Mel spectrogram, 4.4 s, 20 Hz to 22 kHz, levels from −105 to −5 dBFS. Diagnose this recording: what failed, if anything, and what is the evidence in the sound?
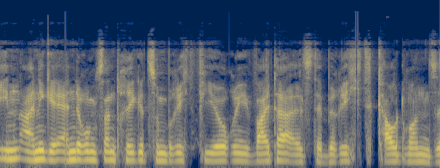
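Three abrupt dropouts cut the speech at 0.66 s, 2.29 s and 3.56 s, each a hard-edged tick or brief hole lasting 5, 12 and 20 ms. These are blocks of digital silence at the driver or buffer stage: the output buffer wasn't filled in time, so zeros replaced the samples, cutting out and back with no fade.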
